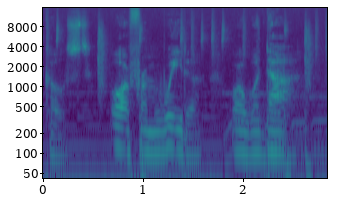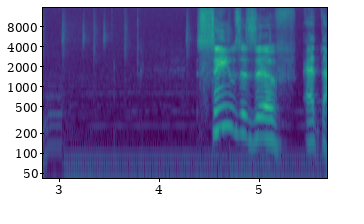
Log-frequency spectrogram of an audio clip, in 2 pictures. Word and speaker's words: Ouida: shop in this town named Ouida, pronounced by the locals as Wada.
